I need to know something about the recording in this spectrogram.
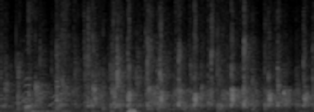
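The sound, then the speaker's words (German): A burst of crowd applause: many hands clapping in a dense, steady patter for about three seconds, with a murmur of voices mixed underneath. “Applaus für dich, danke.”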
